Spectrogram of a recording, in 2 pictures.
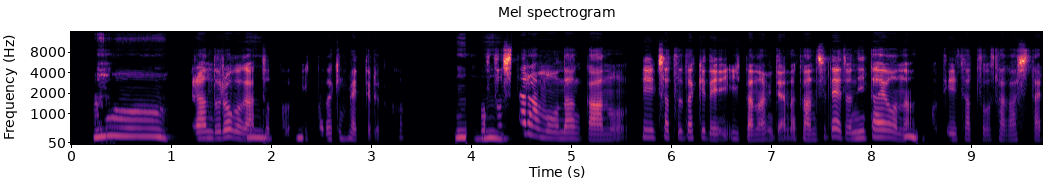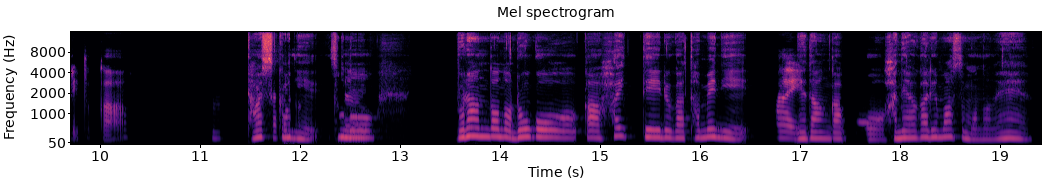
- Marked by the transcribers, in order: unintelligible speech
- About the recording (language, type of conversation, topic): Japanese, podcast, SNSは服選びに影響してる？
